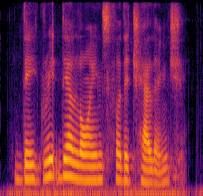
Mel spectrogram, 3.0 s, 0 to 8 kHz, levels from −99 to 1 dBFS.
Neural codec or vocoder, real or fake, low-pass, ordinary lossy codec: codec, 16 kHz, 4.8 kbps, FACodec; fake; none; none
